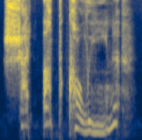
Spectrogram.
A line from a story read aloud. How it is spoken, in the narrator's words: hissed Ashley Hawthorne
